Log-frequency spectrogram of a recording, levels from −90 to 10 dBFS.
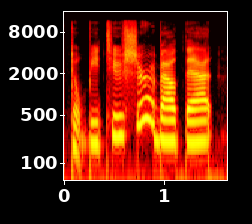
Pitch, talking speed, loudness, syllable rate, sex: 245 Hz, 220 wpm, -15 LUFS, 4.9 syllables/s, female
